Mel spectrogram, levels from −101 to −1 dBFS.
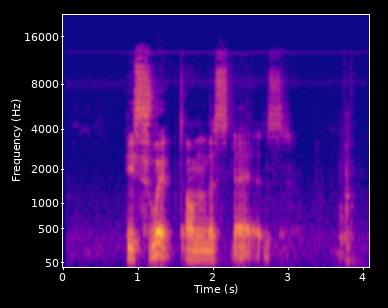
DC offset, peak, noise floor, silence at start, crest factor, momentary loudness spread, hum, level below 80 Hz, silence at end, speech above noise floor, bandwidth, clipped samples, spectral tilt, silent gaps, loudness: under 0.1%; -10 dBFS; -72 dBFS; 0.85 s; 20 dB; 21 LU; none; -70 dBFS; 0.25 s; 44 dB; 14 kHz; under 0.1%; -4.5 dB/octave; none; -28 LUFS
